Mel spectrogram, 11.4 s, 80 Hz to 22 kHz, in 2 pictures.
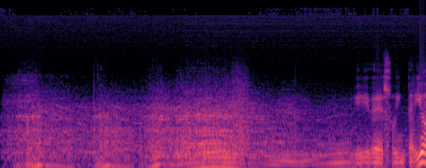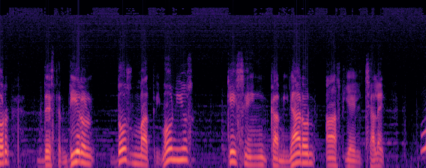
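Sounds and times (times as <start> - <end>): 
car engine approaching a country estate at night: 0.0 - 6.8
speech: 4.8 - 10.9.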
